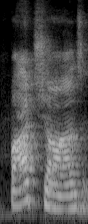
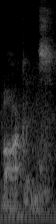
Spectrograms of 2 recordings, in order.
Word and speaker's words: Bachan's: Both me and my daughter love Bachans. Although we've been mispronouncing it, calling it Bakans. Oh, Bakans. Now I know. Bachan's. It's short for Obachan, which is Japanese for grandmother.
